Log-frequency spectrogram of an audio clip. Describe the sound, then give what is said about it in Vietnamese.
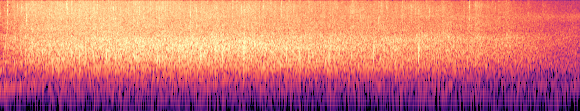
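An audience claps loudly and steadily at the speaking teacher's request for about six seconds, a dense wash of many hands that swells early, holds, then tapers slightly at the end, with no voices over it. “Cho thêm một tràng vỗ tay lớn nữa nào.”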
